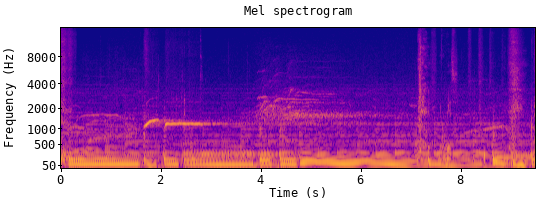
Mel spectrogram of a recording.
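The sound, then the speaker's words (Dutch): A large festival crowd at Werchter in 2011 whistles along to a live song, many whistles blending into a sustained melodic line over steady music, with scattered bursts of noise and cheering rising near the end. “Allemaal dankzij de meefluitende BO Festival Weide.”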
